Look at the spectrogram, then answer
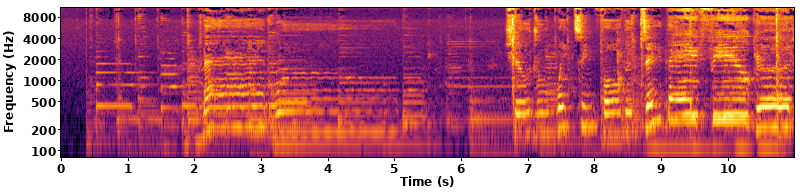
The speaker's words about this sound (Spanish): Entonces estamos esta canción que vamos a escuchar va con dos guitarras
